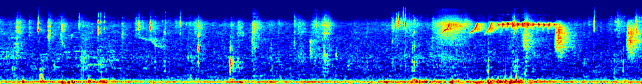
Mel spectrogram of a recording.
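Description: A baby monkey gives a shrill, high, drawn-out cry for its mother over a low hum and clicks.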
